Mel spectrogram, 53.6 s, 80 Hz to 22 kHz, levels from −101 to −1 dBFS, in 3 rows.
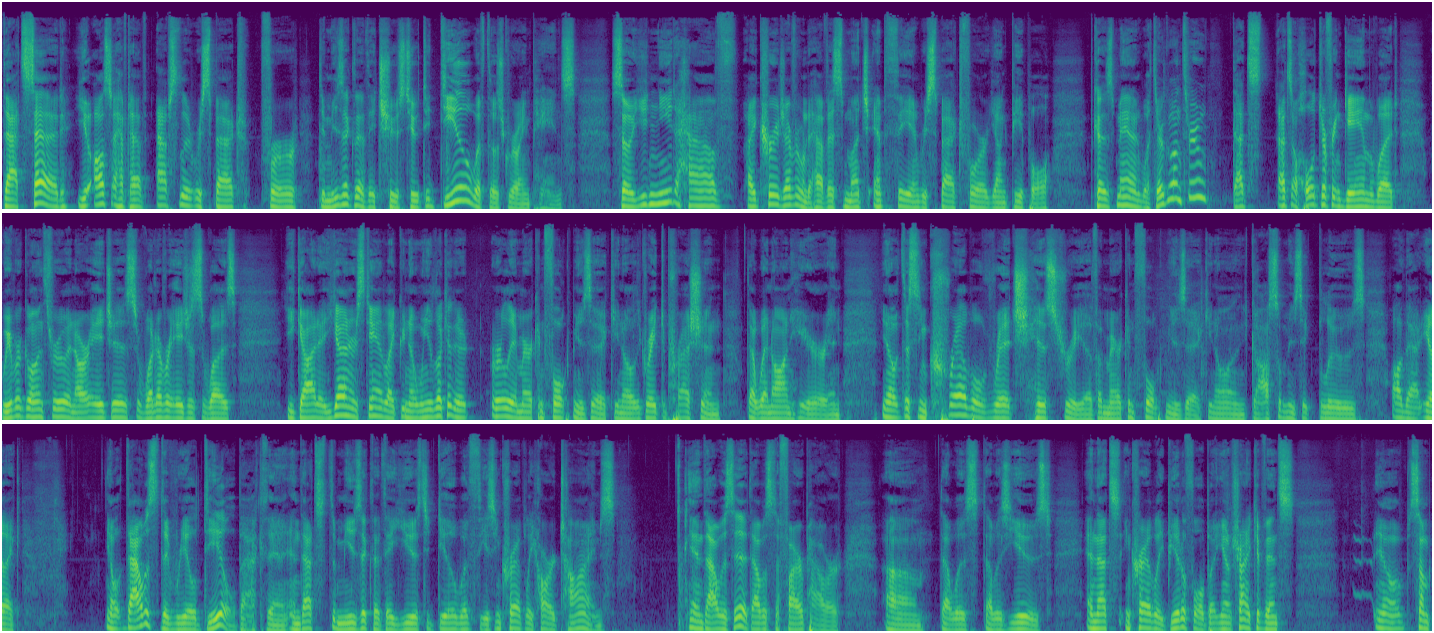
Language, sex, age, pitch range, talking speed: English, male, 40-59, 110-140 Hz, 180 wpm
